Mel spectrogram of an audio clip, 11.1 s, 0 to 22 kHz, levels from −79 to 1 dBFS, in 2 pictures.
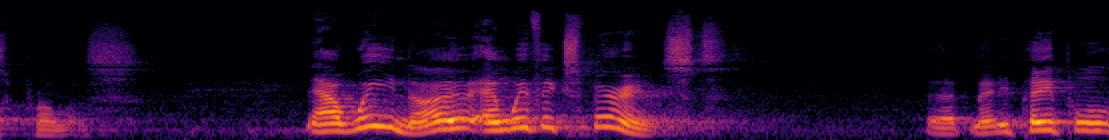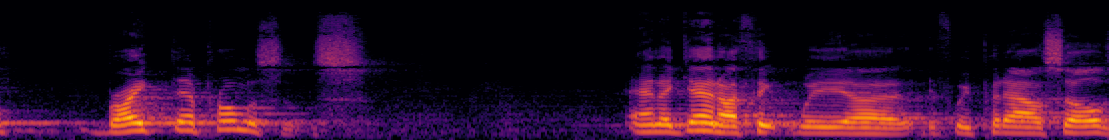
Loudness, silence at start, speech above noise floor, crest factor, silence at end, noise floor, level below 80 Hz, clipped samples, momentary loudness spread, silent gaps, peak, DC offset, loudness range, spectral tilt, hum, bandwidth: -22 LUFS; 0 s; 40 dB; 20 dB; 0 s; -61 dBFS; -72 dBFS; under 0.1%; 19 LU; none; -4 dBFS; under 0.1%; 3 LU; -6 dB/octave; none; 15.5 kHz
